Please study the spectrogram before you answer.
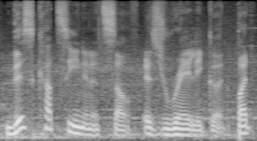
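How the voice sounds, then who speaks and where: A man's voice: lowish voice, very animated, moderate pace, darkish tone, a little hiss or hum. A man hosting a video, giving casual, opinionated commentary in an informal, slangy way. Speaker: video host ranking game bosses. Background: background music.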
